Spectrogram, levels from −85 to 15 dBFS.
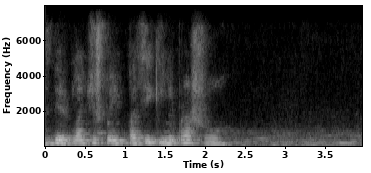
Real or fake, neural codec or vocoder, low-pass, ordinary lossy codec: real; none; 7.2 kHz; Opus, 16 kbps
